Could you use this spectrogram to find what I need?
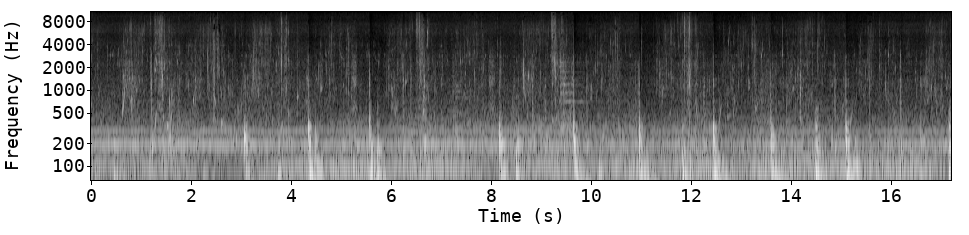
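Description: Water drips from a paddle blade.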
